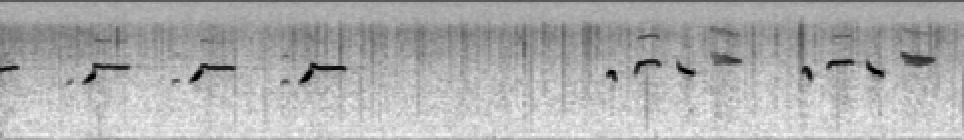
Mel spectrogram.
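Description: Bird chirping faintly: short rising calls about twice a second, a pause, then a few more calls near the end.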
